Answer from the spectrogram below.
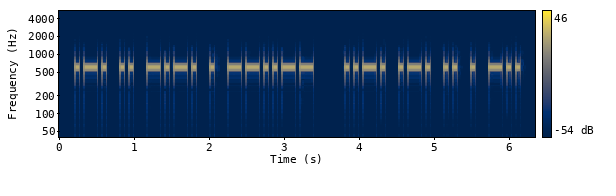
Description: Morse code, heard as a keyed tone, about 20 wpm, 600 Hz. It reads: RICE, FRIED
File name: the old man and the sea / the old man and the sea part 1 20wpm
